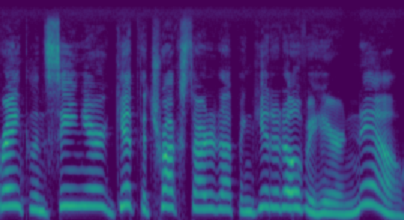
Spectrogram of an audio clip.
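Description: A shrill, high-pitched put-on character voice at a moderate pace, on a very clean recording with a silent background. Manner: urgent calling out.

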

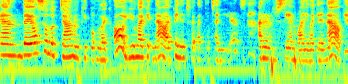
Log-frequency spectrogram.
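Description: With noticeable background noise behind her, a woman speaks fairly quickly at a fairly high pitch with ordinary pitch variation, big swings in loudness and hardly any pauses. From Puerto Rico. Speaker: childhood friend of the host, fan. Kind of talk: casual chat.

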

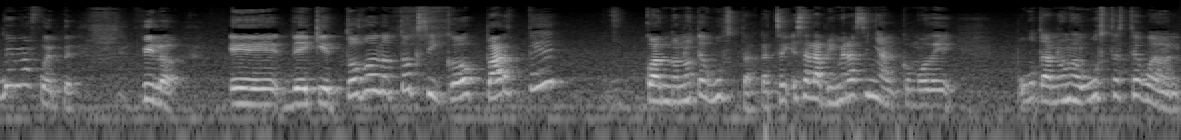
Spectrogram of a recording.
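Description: A woman with a Chilean accent and a high voice speaks at a moderate pace, with very wide pitch swings, long, frequent pauses, and noticeable background noise. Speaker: podcast host. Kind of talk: casual chat.

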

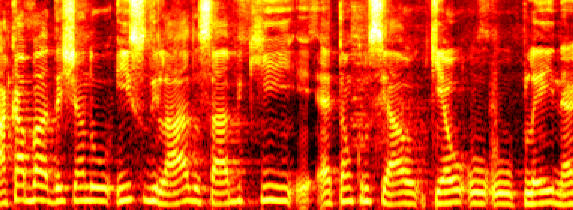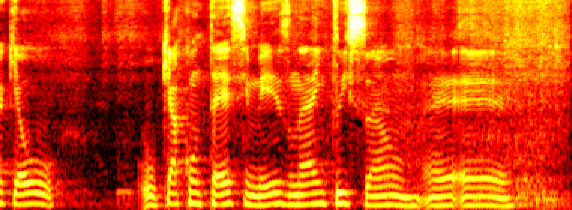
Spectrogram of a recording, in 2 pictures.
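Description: Using a normal speaking voice, a man talks at a fairly slow pace, fairly high in pitch with ordinary pitch variation. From Sergipe, Brazil. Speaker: band drummer. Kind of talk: casual interview chat. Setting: small studio.

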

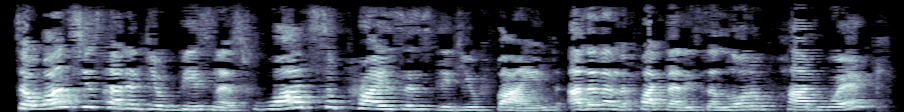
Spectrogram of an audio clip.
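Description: With hardly any pauses, a woman speaks at a moderate pace in a high pitch with very wide pitch swings and audible room echo. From Zambia. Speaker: podcast host. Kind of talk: casual interview.

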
